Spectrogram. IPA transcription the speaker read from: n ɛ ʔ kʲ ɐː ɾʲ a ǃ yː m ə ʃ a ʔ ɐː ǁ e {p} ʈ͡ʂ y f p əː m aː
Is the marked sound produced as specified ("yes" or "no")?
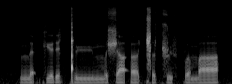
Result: no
